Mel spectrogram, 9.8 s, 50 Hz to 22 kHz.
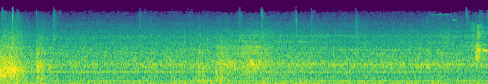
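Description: Onboard running sound of a refurbished JR West 221 series electric train: a continuous rumble of wheels on rail with a steady hum underneath. The noise swells just after the start and again about four seconds in, and a short sharp knock comes near the end.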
